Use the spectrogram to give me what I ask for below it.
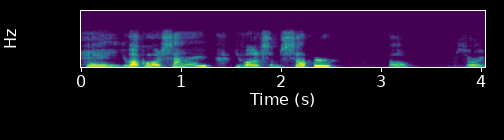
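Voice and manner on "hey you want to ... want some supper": put-on high-pitched baby talk, pet-talk voice. Showing how one talks to a dog: talking to a dog. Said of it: "if I'm talking to the dog, I'll say".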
